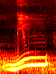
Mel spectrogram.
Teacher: maka masukkan ke huruf wau biw dan dia juga dengung masuk hidung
